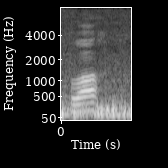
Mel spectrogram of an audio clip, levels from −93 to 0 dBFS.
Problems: none marked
